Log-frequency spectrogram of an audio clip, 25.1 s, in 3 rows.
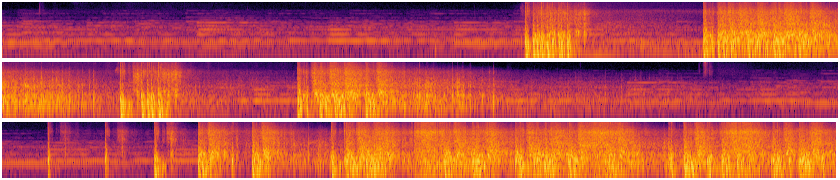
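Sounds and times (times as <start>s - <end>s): bells ringing: 0.0s - 25.0s
firework volleys and crackle: 5.2s - 6.3s, 7.0s - 10.5s, 11.3s - 13.3s, 17.2s - 25.0s.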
